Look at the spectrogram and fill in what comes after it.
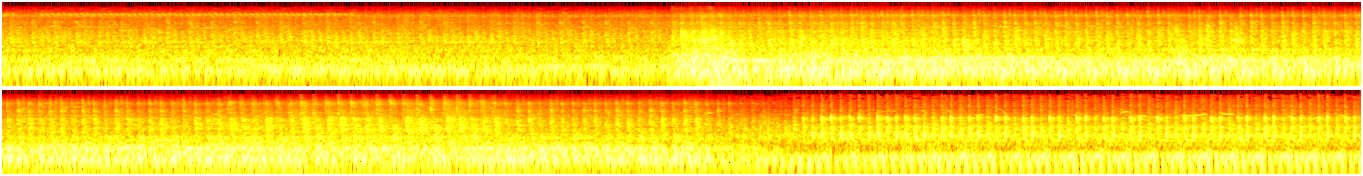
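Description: Diesel tractor engine running with a knocking idle, getting louder about three and a half seconds in. Near the end the sound changes to a different, higher, evenly repeating pattern.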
